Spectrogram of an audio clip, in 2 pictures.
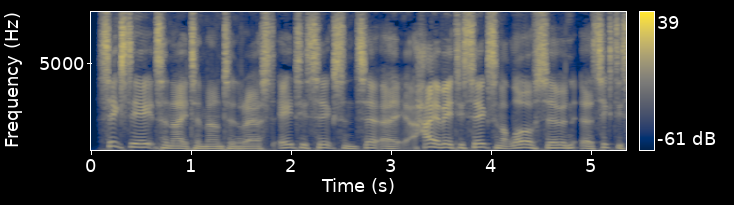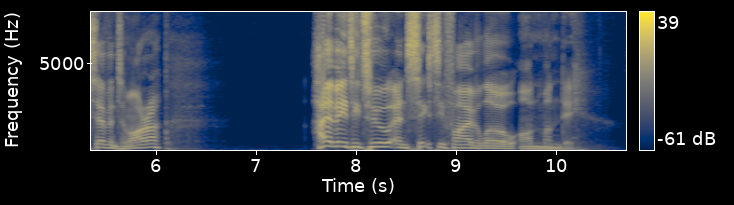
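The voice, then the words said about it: Put-on Scottish accent. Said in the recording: “Go Scottish. Go Scottish.”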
